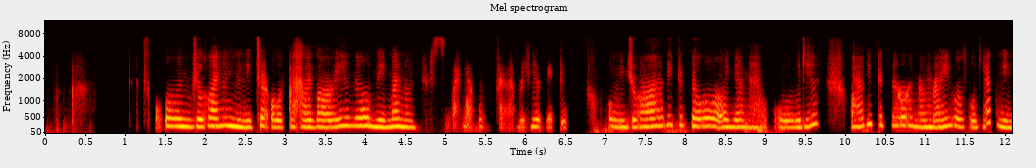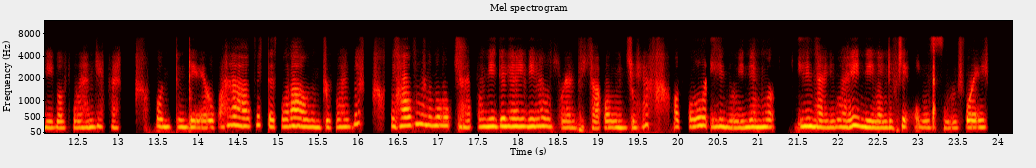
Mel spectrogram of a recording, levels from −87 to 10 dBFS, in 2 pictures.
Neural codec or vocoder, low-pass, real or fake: codec, 16 kHz, 0.5 kbps, FreqCodec, smaller model; 7.2 kHz; fake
